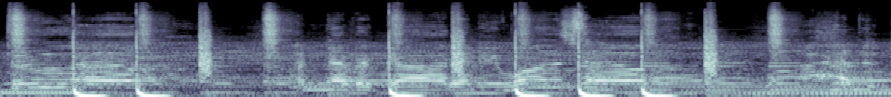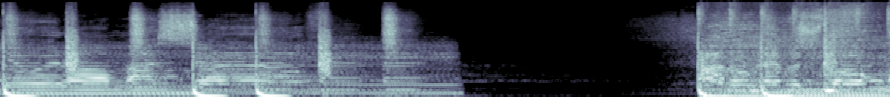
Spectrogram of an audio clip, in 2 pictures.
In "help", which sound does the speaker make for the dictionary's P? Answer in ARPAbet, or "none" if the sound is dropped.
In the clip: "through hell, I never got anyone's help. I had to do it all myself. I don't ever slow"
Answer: F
